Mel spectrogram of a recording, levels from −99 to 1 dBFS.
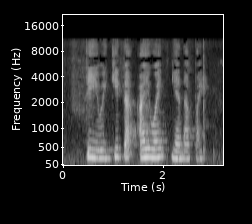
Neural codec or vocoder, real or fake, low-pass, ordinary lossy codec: none; real; 10.8 kHz; MP3, 48 kbps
